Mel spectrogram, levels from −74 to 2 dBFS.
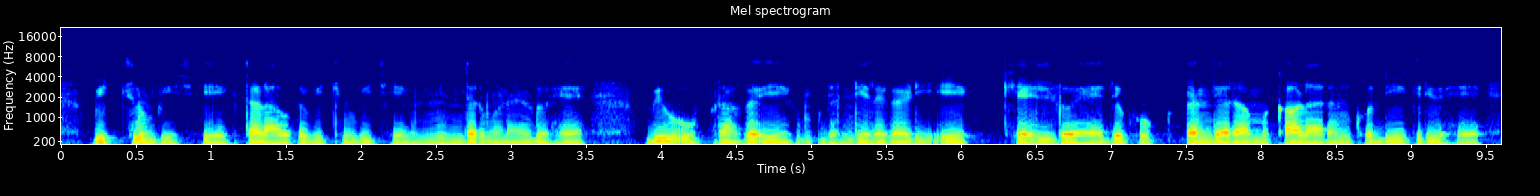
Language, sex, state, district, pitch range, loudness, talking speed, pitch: Marwari, male, Rajasthan, Nagaur, 90-100 Hz, -27 LUFS, 160 wpm, 95 Hz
